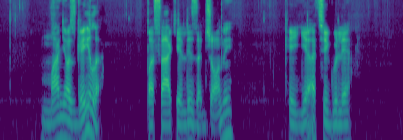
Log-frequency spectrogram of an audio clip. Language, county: Lithuanian, Kaunas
